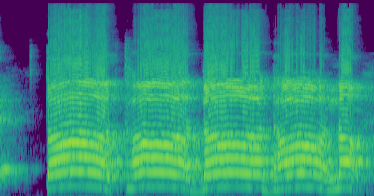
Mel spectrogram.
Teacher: जीभ जो होता है वो बोलने में हमारे दांत में टच करता है, और जब यह दांत में टच करता है, ठेकता है, तो इसको हम लोग बोलेंगे दंत।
